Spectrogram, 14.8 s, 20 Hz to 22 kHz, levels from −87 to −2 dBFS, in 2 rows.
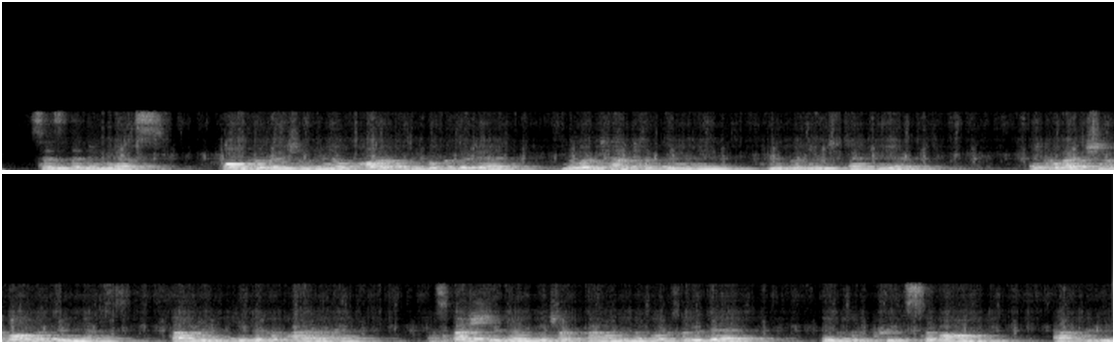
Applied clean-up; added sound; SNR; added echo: neural separator model SepFormer DNS4.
